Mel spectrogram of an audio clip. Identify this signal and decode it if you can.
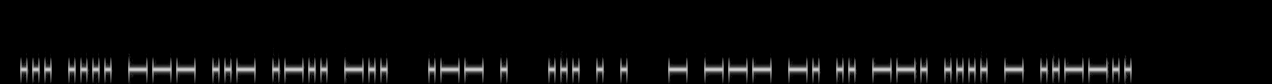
Morse code, heard as a keyed tone, about 20 wpm, 700 Hz. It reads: SHOULD WE SEE TONIGHT?
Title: Sentences from Top 1000 Words - Review Part 5 - 20wpm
